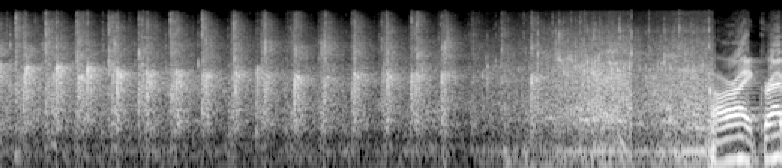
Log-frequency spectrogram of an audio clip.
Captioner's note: applause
